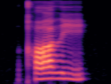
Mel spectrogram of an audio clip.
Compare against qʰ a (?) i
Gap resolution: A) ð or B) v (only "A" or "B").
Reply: A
